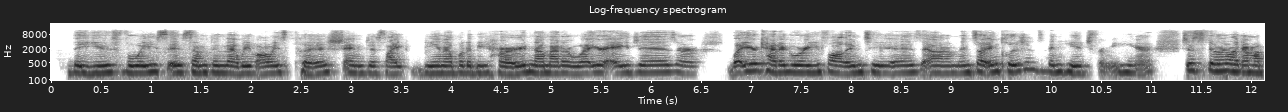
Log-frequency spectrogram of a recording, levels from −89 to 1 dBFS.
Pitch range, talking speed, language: 195-230 Hz, 225 wpm, English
